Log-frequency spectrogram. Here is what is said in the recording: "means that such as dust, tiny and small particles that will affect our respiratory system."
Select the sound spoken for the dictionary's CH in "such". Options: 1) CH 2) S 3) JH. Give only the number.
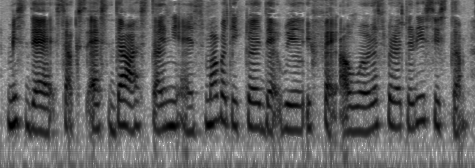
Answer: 2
